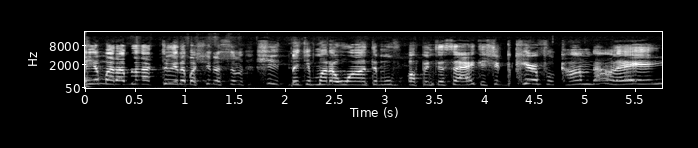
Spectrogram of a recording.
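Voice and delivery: high, fussing mother's warning; high-pitched mock mother's caution; anxious mother. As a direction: warn him to calm down like a nervous mum. Mother warning her son.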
